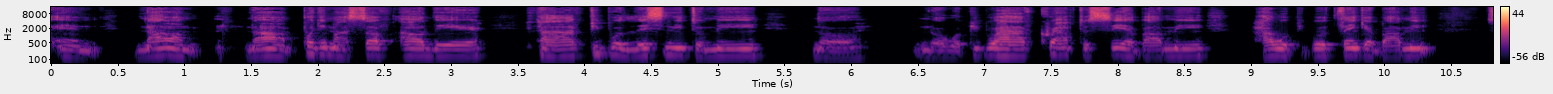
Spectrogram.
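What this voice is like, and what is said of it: Thick African accent. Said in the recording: “I'm an African. I have a very thick accent.”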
